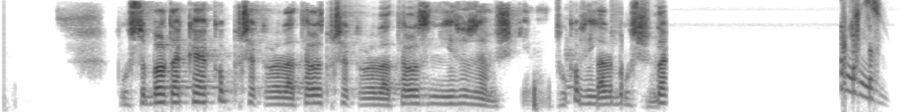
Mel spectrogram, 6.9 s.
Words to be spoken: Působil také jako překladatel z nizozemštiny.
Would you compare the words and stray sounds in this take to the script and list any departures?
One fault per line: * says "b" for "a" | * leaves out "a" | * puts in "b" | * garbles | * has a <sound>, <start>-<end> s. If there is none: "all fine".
* puts in "překladatel"
* garbles
* has a chirp, 6.3-6.7 s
